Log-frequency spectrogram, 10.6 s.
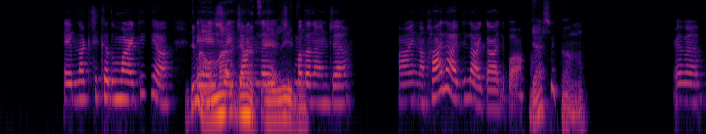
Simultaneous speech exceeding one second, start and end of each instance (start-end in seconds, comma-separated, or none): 2.8-4.6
